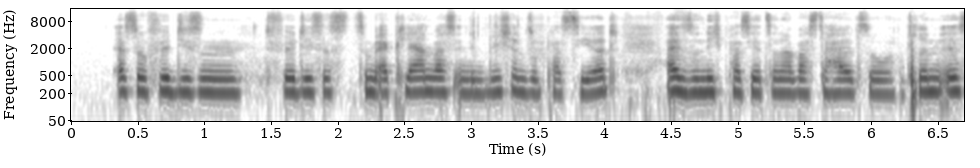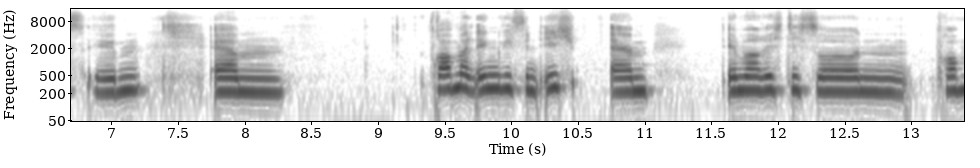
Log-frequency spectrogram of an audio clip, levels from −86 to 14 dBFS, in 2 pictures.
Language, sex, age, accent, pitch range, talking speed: German, female, 10-29, German, 215-235 Hz, 160 wpm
